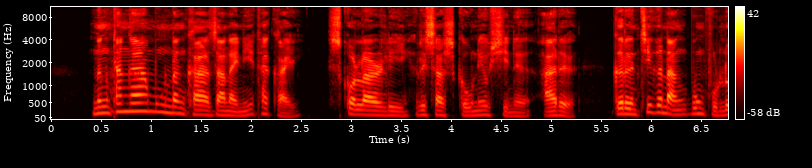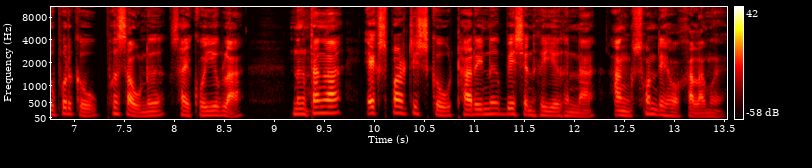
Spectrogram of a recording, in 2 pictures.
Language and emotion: Bodo, disgusted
